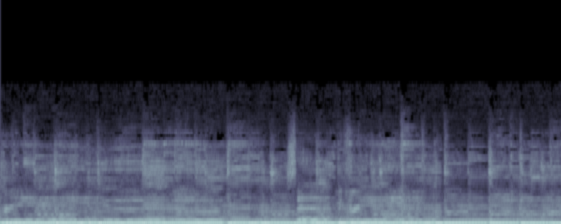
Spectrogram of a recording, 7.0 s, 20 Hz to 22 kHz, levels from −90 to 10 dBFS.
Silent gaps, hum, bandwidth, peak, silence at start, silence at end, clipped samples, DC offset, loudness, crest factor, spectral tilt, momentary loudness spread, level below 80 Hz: none; none; 9.8 kHz; -2 dBFS; 0 s; 0 s; under 0.1%; 0.1%; -15 LUFS; 10 dB; -7 dB/octave; 1 LU; -20 dBFS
